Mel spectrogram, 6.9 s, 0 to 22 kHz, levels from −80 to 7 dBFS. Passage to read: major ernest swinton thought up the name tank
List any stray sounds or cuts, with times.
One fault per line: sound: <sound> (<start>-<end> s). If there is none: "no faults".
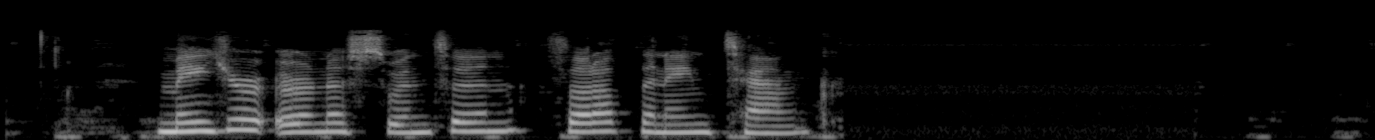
no faults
